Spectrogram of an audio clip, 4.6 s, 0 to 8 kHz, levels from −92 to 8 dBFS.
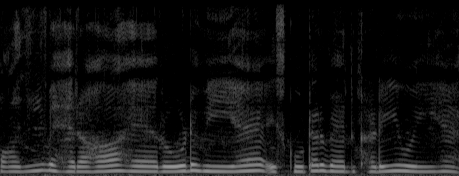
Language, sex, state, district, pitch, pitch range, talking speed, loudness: Hindi, female, Uttar Pradesh, Budaun, 230 Hz, 220-245 Hz, 145 wpm, -43 LUFS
